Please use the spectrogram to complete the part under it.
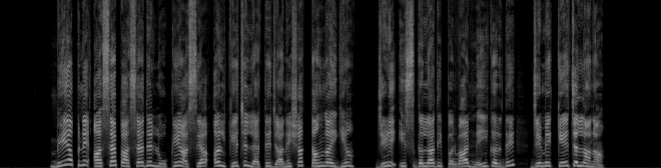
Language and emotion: Dogri, angry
